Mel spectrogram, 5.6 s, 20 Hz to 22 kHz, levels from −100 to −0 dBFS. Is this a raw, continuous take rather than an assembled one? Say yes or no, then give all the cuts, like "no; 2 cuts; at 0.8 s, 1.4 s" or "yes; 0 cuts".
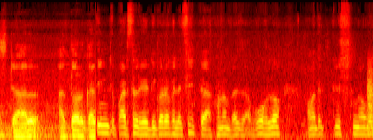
no; 1 cut; at 1.4 s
